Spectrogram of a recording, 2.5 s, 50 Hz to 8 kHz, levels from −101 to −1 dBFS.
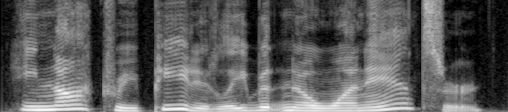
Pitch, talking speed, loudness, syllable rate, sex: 215 Hz, 165 wpm, -14 LUFS, 5.9 syllables/s, female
